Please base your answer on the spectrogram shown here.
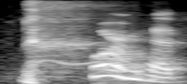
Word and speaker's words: Horemheb: Her dissertation on the reign of the pharaoh, correct me on trying to pronounce them. I am from the South too, so I'm horrible. Horemheb, yeah.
